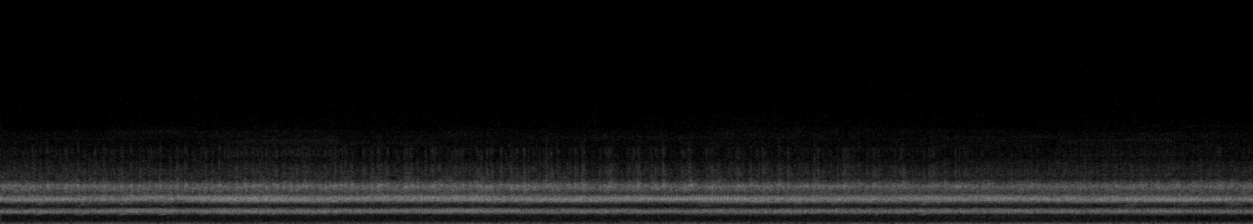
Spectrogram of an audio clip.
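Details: A dense night chorus of many tree frogs, possibly mixed with crickets, in a swamp in the backwoods of North Carolina: an unbroken, high-pitched trilling wall of sound that pulses faintly and never stops.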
